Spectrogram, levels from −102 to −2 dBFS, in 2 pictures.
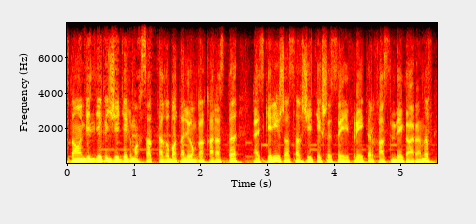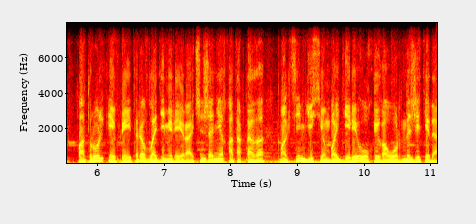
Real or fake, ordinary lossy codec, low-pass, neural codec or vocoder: real; Opus, 24 kbps; 7.2 kHz; none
